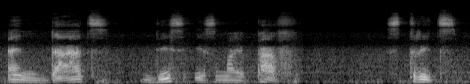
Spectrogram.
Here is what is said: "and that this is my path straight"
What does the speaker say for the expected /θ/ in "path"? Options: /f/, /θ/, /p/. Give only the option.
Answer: /f/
